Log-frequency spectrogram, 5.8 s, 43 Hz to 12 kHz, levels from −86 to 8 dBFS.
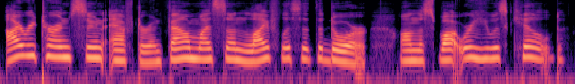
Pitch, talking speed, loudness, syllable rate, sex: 230 Hz, 200 wpm, -17 LUFS, 5.0 syllables/s, female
